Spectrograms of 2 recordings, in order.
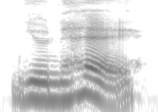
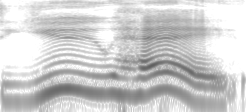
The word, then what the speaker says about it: Unhei: no no yunhei corrected it's spelled u-n-h-e-i it's pronounced yoon hey oh it's you hey the boy said like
